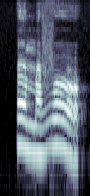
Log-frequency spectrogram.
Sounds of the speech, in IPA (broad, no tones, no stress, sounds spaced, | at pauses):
ə m ɐ v o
